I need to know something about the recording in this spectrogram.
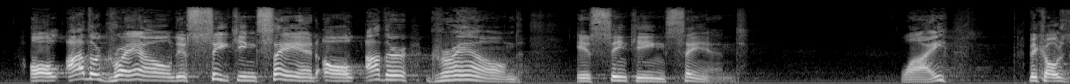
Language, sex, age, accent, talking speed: English, male, 60-79, American, 80 wpm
